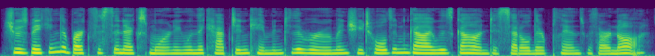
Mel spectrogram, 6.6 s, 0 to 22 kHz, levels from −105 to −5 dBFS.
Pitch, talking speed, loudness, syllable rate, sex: 230 Hz, 255 wpm, -17 LUFS, 5.5 syllables/s, female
